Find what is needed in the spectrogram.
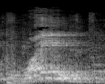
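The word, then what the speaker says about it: wind: हैं आप लोग तो डब्लू आई एन डी अगर पढ़ेंगे वाइंड तो वाइन का मतलब क्या हो जाएगा? लपेटना। और डब्ल्यू आई एन डी विंड पढ़ेंगे तो विंड का मतलब क्या हो जाएगा? हवा।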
